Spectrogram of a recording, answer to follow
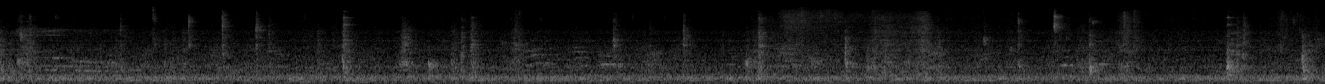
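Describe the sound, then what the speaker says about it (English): A spoon stirs a mixture of ranch dressing and garlic in a bowl, with repeated soft scraping and clinking against the dish, steady and close over a low background hum. "And give that a good stirry stir."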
